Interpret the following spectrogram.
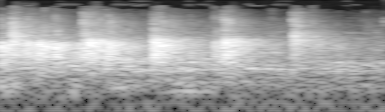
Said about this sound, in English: round of applause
